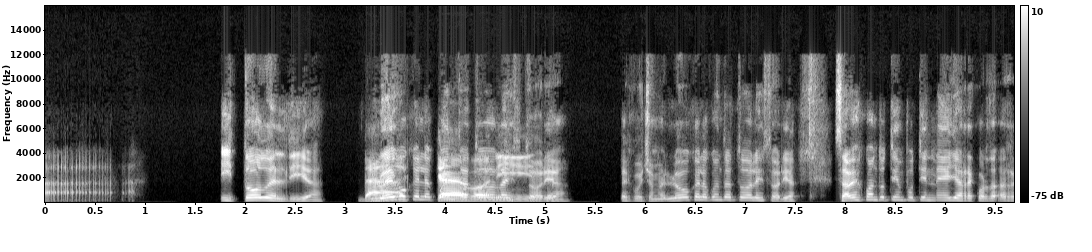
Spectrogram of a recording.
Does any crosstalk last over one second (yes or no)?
yes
